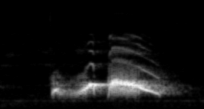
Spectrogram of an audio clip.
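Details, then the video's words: Spotted dove (tekukur), a keen, clear-voiced singer, giving one drawn-out hollow coo lasting over a second that swells and then slides gently downward. Nothing else is heard against the silence. "Pancingan Tekukur Gacor Suara Jernih"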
